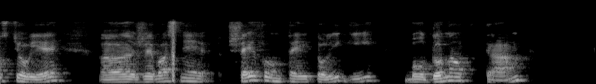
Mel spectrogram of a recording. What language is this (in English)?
Slovak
